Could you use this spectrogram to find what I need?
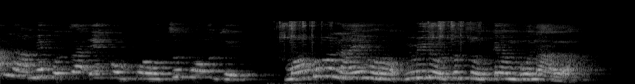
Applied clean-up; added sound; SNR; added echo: none; Keys jangling; 13 dB; reverberation time 0.7 s.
